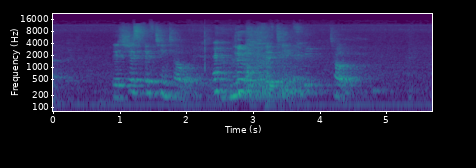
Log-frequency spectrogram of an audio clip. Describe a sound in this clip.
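A man speaks calmly in reply.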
